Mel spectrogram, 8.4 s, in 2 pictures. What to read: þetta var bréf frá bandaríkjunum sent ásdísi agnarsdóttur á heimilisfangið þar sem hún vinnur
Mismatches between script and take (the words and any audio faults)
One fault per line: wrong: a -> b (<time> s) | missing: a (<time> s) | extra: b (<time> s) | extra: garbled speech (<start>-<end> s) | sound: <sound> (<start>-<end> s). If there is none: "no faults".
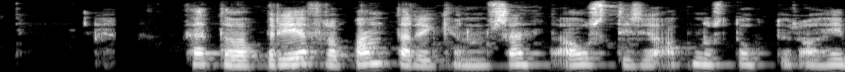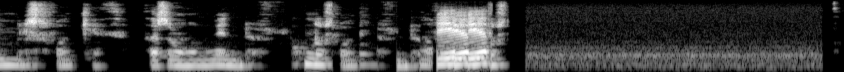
extra: garbled speech (5.7-6.8 s)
